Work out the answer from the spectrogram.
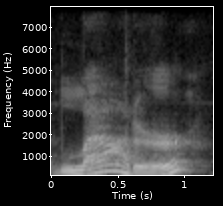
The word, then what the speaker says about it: ladder: with D's same pronunciation and then ladder the letter A has the black cat vowel ladder and in the dictionary you'll see this as a t they may or may not put the flap on it probably they won't and you'll see this as a d but Americans pronounce those two both with the flap sound so they'll be the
